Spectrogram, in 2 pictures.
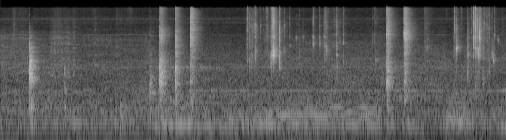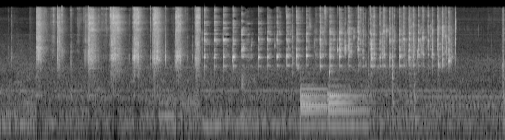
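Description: Eggs cracked against the rim of a dish, then whisked with a fork. Scattered sharp knocks come first, and for the last several seconds there is a quick, steady clicking of the fork against the dish, about four or five strokes a second.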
